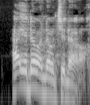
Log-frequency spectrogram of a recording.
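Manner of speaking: friendly suburban Midwest American accent. Comparing which accents they can do, the speaker tries a suburban midwest accent. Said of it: "I can do suburban Midwest".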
